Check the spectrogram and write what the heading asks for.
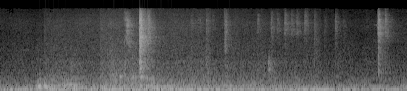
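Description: A few scattered sharp clicks from a laptop keyboard as a command is typed and entered, with the loudest about a second and a half in and just before the end, over a steady low hum.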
